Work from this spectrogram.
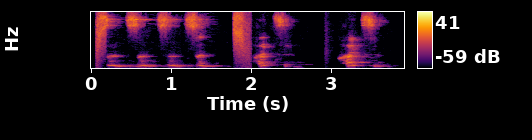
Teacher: when the schwa is followed by the N sound, you don't need to worry about making a separate schwa sound. It gets absorbed by the N.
